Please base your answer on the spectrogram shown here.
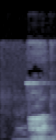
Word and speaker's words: debt: देखो क्या हो जाएगा, DEBT, तो क्या हो गया, डेट हो जाएगा, क्या हो जाएगा, डेट, बी नहीं पढ़ेंगे क्योंकि बी साइलेंट हो जाएगा।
